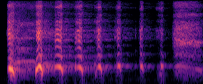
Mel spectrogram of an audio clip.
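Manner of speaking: a bright, high burst of laughter. Real, not acted. Laughs after own quote.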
